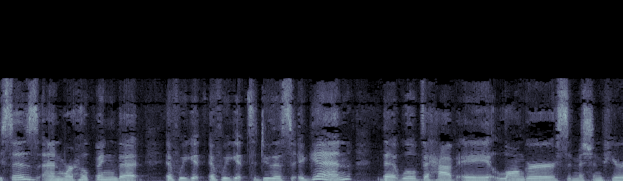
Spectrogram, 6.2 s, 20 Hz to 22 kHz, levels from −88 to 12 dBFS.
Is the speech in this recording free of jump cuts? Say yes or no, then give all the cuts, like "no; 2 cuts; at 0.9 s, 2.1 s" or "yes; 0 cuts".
no; 2 cuts; at 2.0 s, 4.2 s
